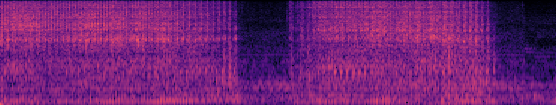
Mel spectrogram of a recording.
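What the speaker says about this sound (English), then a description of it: "you can hear when a tool is cutting well. It has a nice crisp treble note." A close, bright, hissing whir of a tool cutting a spinning wooden bowl on a lathe, in two long passes separated by a short lull.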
